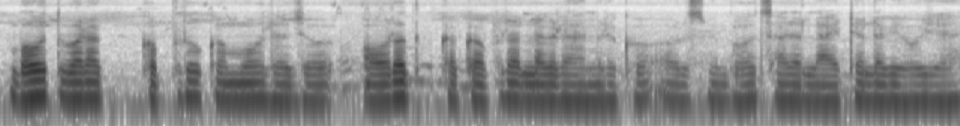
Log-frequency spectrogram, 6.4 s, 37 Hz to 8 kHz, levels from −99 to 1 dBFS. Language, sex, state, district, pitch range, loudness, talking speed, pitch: Hindi, male, Bihar, Sitamarhi, 110-120 Hz, -32 LUFS, 205 wpm, 110 Hz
